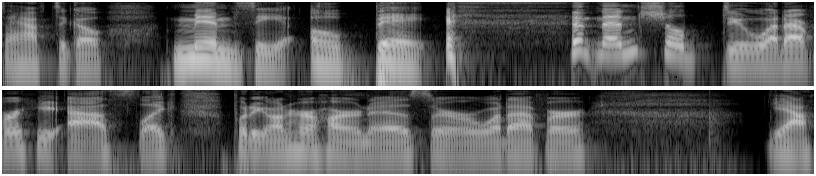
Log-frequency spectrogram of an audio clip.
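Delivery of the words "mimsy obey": mock dead-serious, commanding voice. Describing how she gets her 'daughter' to obey: retelling her serious voice. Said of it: "I go in a serious voice".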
